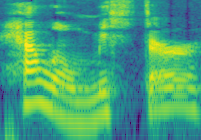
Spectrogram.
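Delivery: put-on high, silly, dumb little-kid voice. Recalling voicing a little crocodile girl in a stream: Sweet Geraldine little-kid voice. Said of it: "Like just dumb little kid".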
